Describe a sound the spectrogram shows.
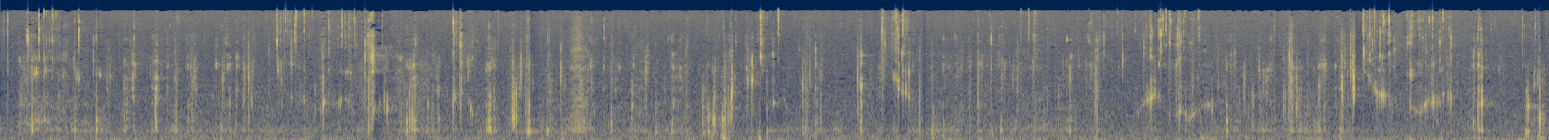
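Sticky honeycomb squishes between fingers.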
